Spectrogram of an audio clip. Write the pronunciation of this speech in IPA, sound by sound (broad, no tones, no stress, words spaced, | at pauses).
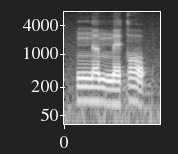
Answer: nːɜmːɛ ɡɔb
